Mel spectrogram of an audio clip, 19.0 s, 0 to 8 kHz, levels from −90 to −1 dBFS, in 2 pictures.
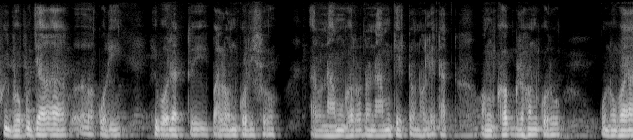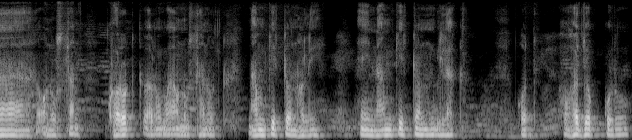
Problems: low volume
